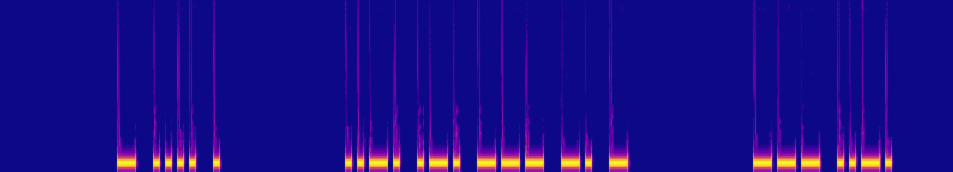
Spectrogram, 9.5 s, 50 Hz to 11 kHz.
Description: Morse code, heard as a keyed tone, about 21 wpm, 700 Hz. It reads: THE FRONT OF
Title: 3x Word-Spacing - Sets of 4 Words - 20wpm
